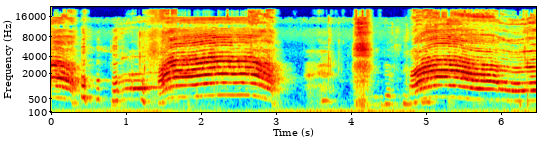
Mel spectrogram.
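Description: A white cat meows and caterwauls in long, drawn-out wailing cries, loud and close, with short pauses between calls.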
